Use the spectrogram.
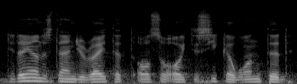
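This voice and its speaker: A man's voice: medium pitch, steady tone, fairly quick, darkish tone. A man in the audience pressing a speaker with a follow-up question, restarting his sentences as he goes. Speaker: audience member asking a question. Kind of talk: live public Q&A. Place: large lecture hall. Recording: reverberant hall.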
